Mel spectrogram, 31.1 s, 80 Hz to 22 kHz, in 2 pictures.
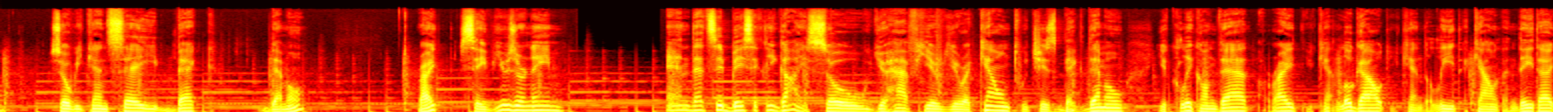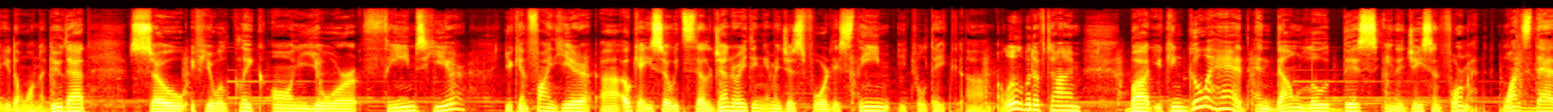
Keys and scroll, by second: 1.3-2.4 typing, 10.3 1, 17.7 1.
